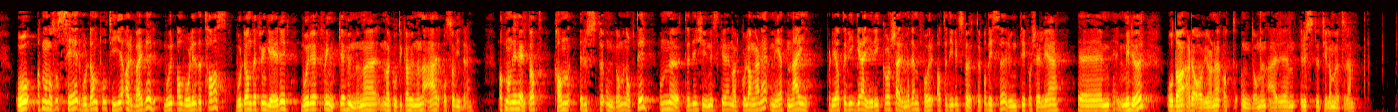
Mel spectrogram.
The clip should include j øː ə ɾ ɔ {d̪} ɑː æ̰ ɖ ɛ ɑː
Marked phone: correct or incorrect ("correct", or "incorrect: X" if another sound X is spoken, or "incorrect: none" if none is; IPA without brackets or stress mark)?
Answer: correct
